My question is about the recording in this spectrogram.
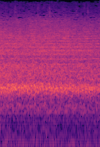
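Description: Steady background noise: an even hiss with no speech and no distinct events.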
